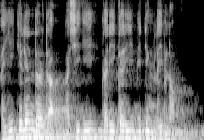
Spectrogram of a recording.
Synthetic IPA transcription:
ɐjikelendɐɾdɐŋɐsiɡikɐɾikɐɾimitiŋlɐjbɐnɔ̰

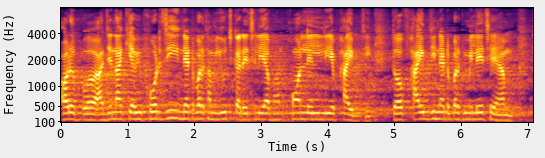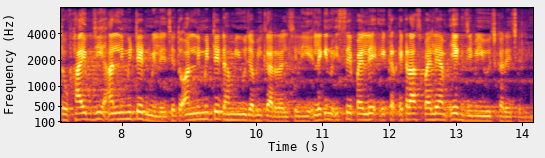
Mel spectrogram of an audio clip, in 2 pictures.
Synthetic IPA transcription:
ɔːɾd͡ʒenakiəbʱipʰoɾd͡ʒineʈwəɾkɦəmjud͡ʒkəɾɛt͡ʃʰəlijeəbɦəmpʰonleliepʰaibʱd͡ʒi | t̪ɔpʰaibʱd͡ʒineʈbəɾkmilɛt͡ʃʰɛɦəm | t̪ɔpʰaibʱd͡ʒiə̰nlimiʈeɖmilɛt͡ʃʰɛt̪ɔənlimiʈeɖɦəmjud͡ʒəbʱikəɾːəɦəlt͡ʃʰəlielekinisːepəɦleʔekɾaspəɦleɦəmekd͡ʒibʱijud͡ʒkəɾɛt͡ʃʰəlie

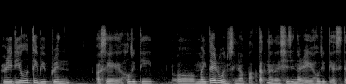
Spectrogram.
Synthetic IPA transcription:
ɾediotibʱipɾin | ɐsehɐwzik̚ti | mɐjtɐjɾonsinɐpa̰k̚tɐk̚nɐnɐsizinɐɾeɦɐwzik̚tiɐsi̥dɐ

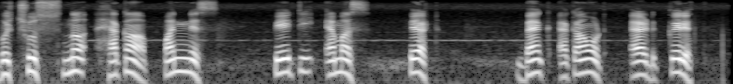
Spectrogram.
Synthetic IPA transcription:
bɨt͡ʃʰusnɨhɐkãːpɐnːis | peːʈiemɐs | peʈʰ | bẽːkɐkaːuʈ | ɛːɖkəɾit̪̚ʰ

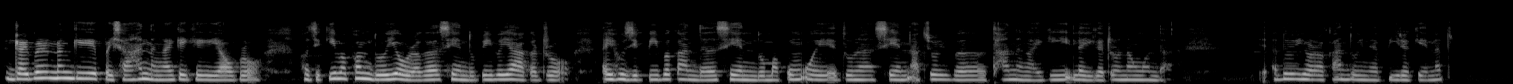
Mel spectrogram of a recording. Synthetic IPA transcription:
dɾajbɐɾnɐŋɡipɐjsaɦanːɐŋajkɐjkejɡɐjawbɾo̰ | hɐwzikːimɐpʰɐmdujɐwɾɐɡɐsendupibɐjaɡɐdɾo | ɐjɦuzik̚pibɐkandɐsendumɐpumʔojɐ̰dunɐsena̰t͡ʃojbɐtʰanɐŋajɡilɐjɡɐdɾonɐŋondɐ | ɐdujoɾɐkandojnɐpiɾɐkenat

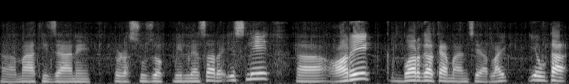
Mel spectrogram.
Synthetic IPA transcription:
mat̪ʰid͡zane | ewʈasud͡zokmilːet͡sʰʌɾʌʔesleɦʌɾekbʌrɡʌkamant͡sʰeɦʌɾulaj | ewʈa

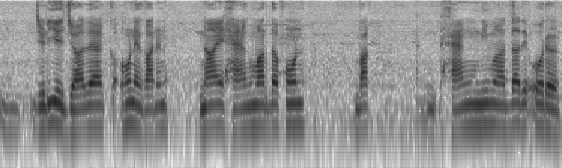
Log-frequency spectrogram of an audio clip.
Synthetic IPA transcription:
d͡ʒeːɽiːeːd͡ʒjaːd̪aɛːkɦʊnẽːkaːɾəɳ | naːeːhɛ̃ːŋɡmaːɾd̪aːpʰoːn | bak | hɛ̃ːŋɡnĩːmaːɾd̪aːt̪ḛːʔoːɾ

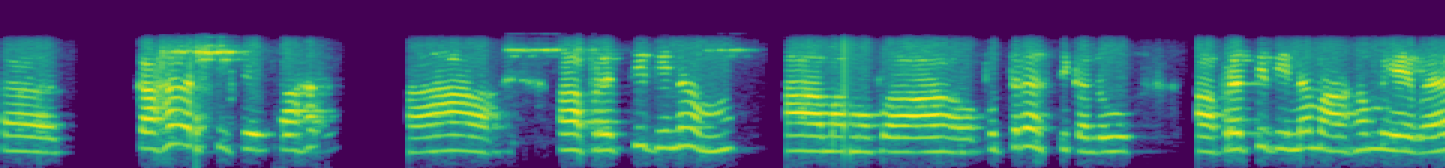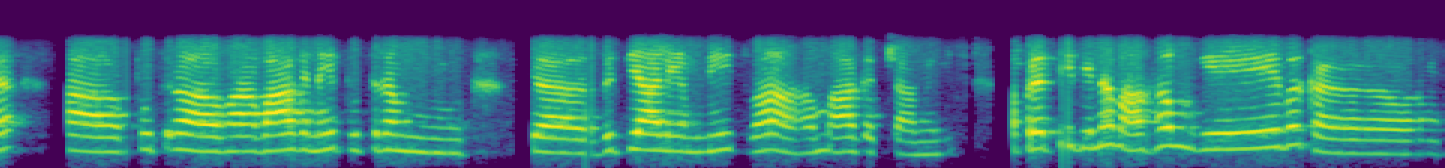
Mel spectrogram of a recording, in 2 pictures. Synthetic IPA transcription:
kɐɦɐɐst̪ikekɐɦɐ | aː | pɾɐt̪id̪inɐm | mɐmɐ | put̪ɾɐɐst̪ikɐlu | pɾɐt̪id̪inɐmɐɦɐmeːʋɐ | put̪ɐʋaːɡɐneːput̪ɾɐm | ʋid̪jaːlɐjɐmniːt̪ʋaːɐɦɐmaːɡɐtːt͡ʃaːmi | pɾɐt̪id̪inɐmɐɦɐmeːʋɐkɐ

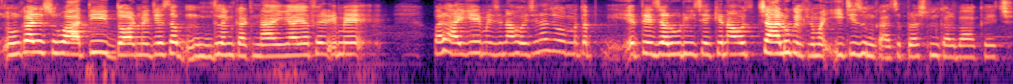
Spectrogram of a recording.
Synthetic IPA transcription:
ɦunkad͡ʒesuɾuat̪id̪ɔɾmed͡ʒesəbd̪ʱilənkəʈʰnajjajapʰiɾeme | pəɽ̤aijemed͡ʒenaɦojt͡ʃʰɛnad͡ʒomət̪ləbet̪ed͡ʒəɾuɾit͡ʃʰɛkenaot͡ʃaluklekinmaʔit͡ʃid͡ʒɦunkasə̃pɾəsnkəɾbakɛt͡ʃʰ

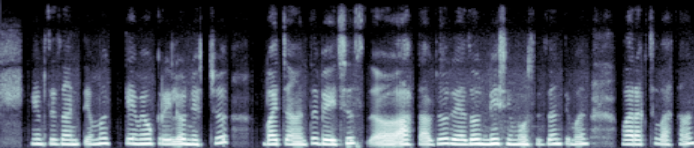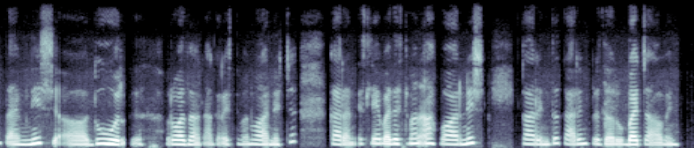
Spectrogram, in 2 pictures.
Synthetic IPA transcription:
imsizɐnt̪imɨkemewkɾelownist͡ʃʰɨ | bɐt͡ʃaːnt̪ɨbʲet͡ʃʰisa̰ːft̪aːbd͡ʒoːɾeːzoːniʃimosizɐnt̪imɐn | ʋɐɾɐk̚t͡ʃʰiʋɐt̪ʰaːnt̪ɐmniʃd̪uːɾɾoːzaːnɐ̰ɡɐɾɐ̰sʲt̪imɐnʋaːɾnist͡ʃʰɨ | kɐɾɐ̰nislieːbɐzɐsʲt̪imɐnʔa̰ːfʋaːɾniʃ | kɐɾɨnʲt̪ɨkɐɾinpɾizɐɾuːbɐt͡ʃa̰ːʋinʲ

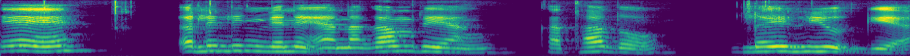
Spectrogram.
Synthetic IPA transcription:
ɛ̃ | əliliɲbɛnɛʔanaɡamɾɛjaŋkat̪ʰad̪ɔ | ləjɦujuʔɡɛja

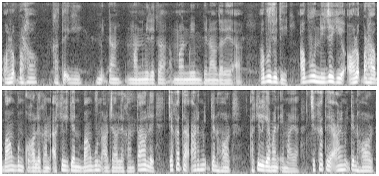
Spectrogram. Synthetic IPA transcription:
ɔlɔp̚baɽaw | kat̪ɛ̰ʔɡi | mit̪̚ˀɖaŋmanmilɛkamanwimbɛnawd̪aɾɛja̰ʔa̰ | abud͡ʒud̪i | abunid͡ʒeɡiɔlɔp̚baɽawbaŋbunkɔɾawlɛkʰanʔa̰kʰilɡɛnbaŋbunʔa̰ɾd͡ʒawlɛkʰant̪aɦɔlɛt͡ʃɛkʰat̪aʔaɽmit̪̚ˀdɛnɦɔɾ | akilɡɛmɛnʔɛ̰maja | t͡ʃɛkʰat̪ɛʔa̰ɾmit̪̚ˀdɛnɦɔɾ

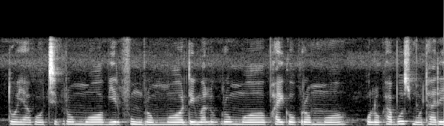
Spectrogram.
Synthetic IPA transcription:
tɔjabɔt͡ʃʰipɾɔmːɔbiɾpʰuŋbɾɔmːɔdeŋmalubɾɔmːɔpʰajɡɔpɾɔmːɔ | kɔlɔkʰabɔsmɔtʰaɾi

